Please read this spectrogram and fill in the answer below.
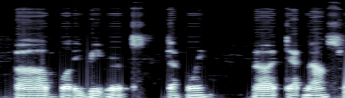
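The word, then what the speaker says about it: deadmau5: bloody beatroots definitely uh dead mouse which is spelled dead Ma ma5 and then the other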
